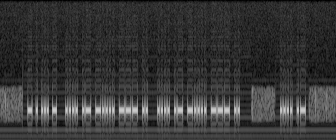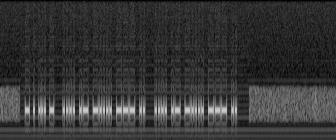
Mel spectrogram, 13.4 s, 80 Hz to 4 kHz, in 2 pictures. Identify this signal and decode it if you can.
Morse code, heard as a keyed tone, about 36 wpm, 560 Hz. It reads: TEST HA6OI HA6OI HA TEST HA6OI HA6OI
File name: CW / ha6oi 2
